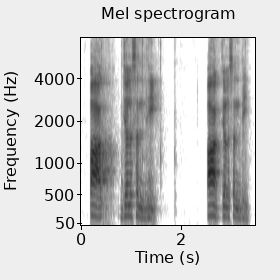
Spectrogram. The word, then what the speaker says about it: Palk: क्या बोलते हैं, पाक जल संधि। पाक जल संधि, पाक की स्पेलिंग होती है PALK, ठीक है ना, PAK नहीं PALK, पाक जल संधि, ठीक है ना।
